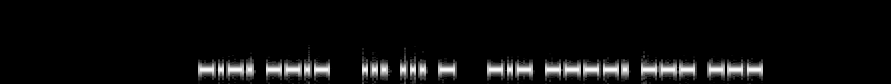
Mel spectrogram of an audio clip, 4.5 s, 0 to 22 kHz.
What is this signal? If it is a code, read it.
Morse code, heard as a keyed tone, about 50 wpm, 700 Hz. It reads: CQ SST K9OO
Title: K1USN SST QSO Practice - 50wpm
